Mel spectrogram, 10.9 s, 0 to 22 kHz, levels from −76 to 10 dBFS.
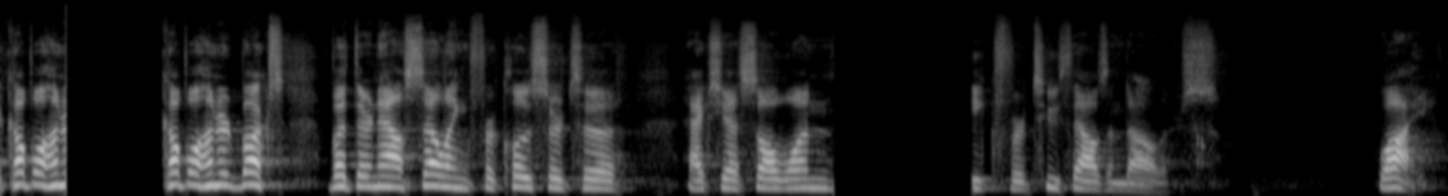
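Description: Twice the stream connection drops and the player reconnects with a new decoder, a stream reconnect each time. From 0.49 to 1.65 s the speech stops for 0.72 s and resumes 0.44 s earlier, repeating a moment. From 6.25 to 7.31 s a 1.04 s silence ends about half a second later, skipping speech.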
